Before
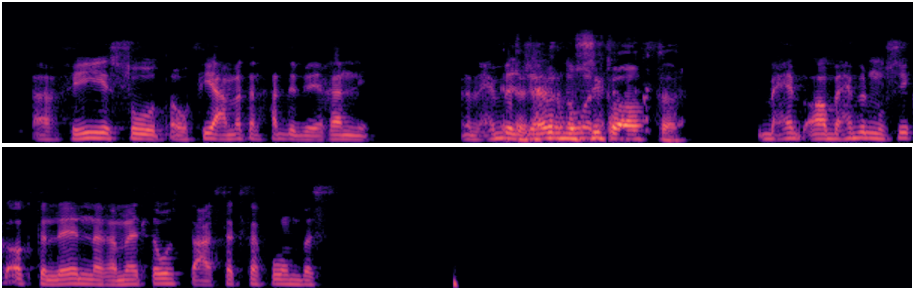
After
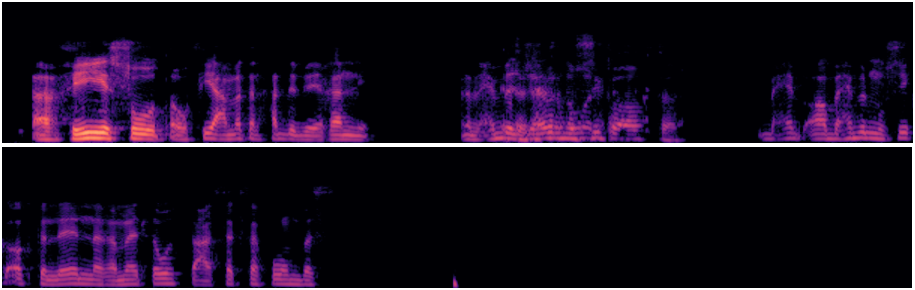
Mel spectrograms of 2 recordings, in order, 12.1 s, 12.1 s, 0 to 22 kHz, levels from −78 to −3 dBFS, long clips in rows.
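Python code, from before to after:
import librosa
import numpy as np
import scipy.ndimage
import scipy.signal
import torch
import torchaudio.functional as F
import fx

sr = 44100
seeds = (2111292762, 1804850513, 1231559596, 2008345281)

y = fx.gain(x, sr, db=fx.line((0.63, 10.0), (1.29, -2.5), (3.11, -2.5), (4.0, -14.0), (5.07, -14.0), (5.67, -6.5)))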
